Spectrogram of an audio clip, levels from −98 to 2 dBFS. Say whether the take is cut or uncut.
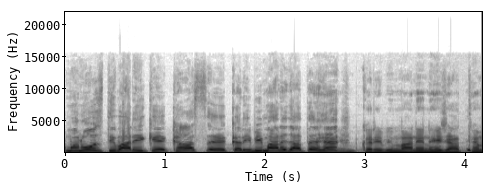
cut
